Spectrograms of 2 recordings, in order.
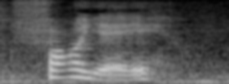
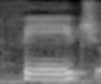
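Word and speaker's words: Fage: These, now I recently learned that this is actually pronounced Faye, not Phage or Fudge, which I was wrongly calling it.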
